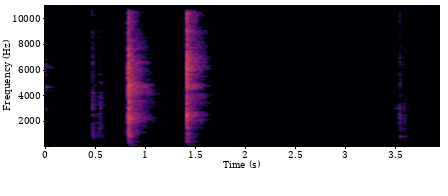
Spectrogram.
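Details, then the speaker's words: 1994 Polaris Trail Boss 250 ATV on a battery, trying to crank: sharp, irregular clicking and no lights. A previously spliced wire had a very loose connection that was getting hot; a short is suspected. "there's something clicking I don't see any lights okay that wire's been spliced before got wire here trying to short out here here it's really hot"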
